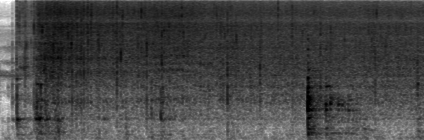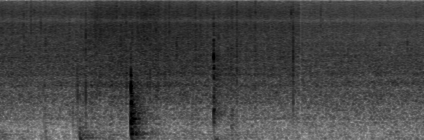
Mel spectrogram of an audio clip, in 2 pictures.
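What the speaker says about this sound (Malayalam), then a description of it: "ഇത് ഒരു നുള്ളിൽ ഉപ്പിട്ട് കൊടുത്തിട്ട് ഒന്ന് വഴറ്റിയെടുക്കാം." Onion mixture for a Kerala-style spicy egg omelette sizzles steadily in a hot pan, a continuous frying hiss broken by a few sharp stirring scrapes and clicks of a spoon against the pan.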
